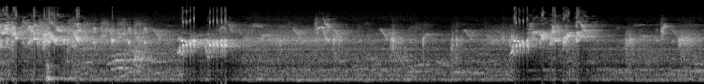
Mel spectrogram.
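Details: ['Sunbird kept caged in Pemalang, Central Java, Indonesia, producing repeated surges of high, buzzy twittering, each lasting about a second with short quieter gaps between.']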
